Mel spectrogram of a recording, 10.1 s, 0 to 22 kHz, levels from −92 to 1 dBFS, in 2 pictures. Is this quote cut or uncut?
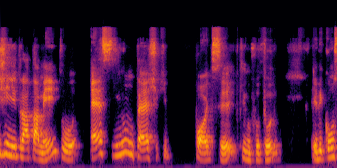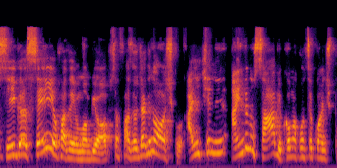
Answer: uncut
